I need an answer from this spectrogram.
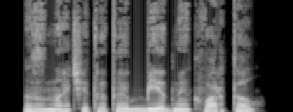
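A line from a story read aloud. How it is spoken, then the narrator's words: Muttered. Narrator (Russian): пробормотала Кейра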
